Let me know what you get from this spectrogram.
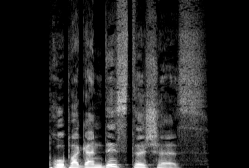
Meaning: strong/mixed nominative/accusative neuter singular of propagandistisch
- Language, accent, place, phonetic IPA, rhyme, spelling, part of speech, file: German, Germany, Berlin, [pʁopaɡanˈdɪstɪʃəs], -ɪstɪʃəs, propagandistisches, adjective, De-propagandistisches.ogg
